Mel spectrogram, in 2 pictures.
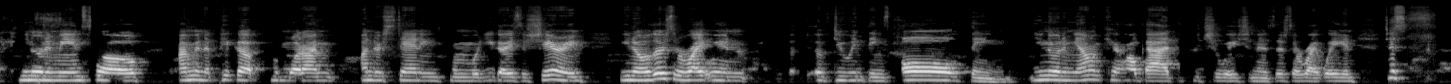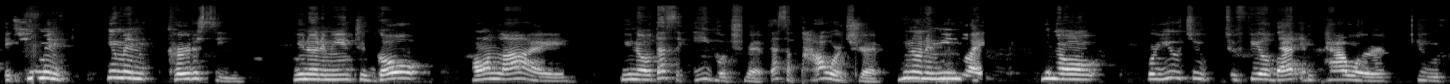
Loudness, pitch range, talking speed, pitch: -16 LUFS, 175-255 Hz, 185 wpm, 200 Hz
